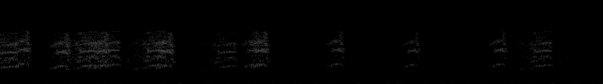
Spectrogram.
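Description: Birds calling: a series of short calls, about seven in all, some coming in quick pairs, with quiet gaps between them.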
